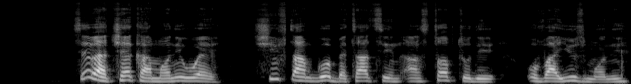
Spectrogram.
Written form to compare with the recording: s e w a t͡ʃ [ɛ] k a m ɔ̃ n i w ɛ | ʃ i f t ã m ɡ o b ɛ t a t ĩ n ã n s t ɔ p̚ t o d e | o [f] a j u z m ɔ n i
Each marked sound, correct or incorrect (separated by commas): correct, incorrect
